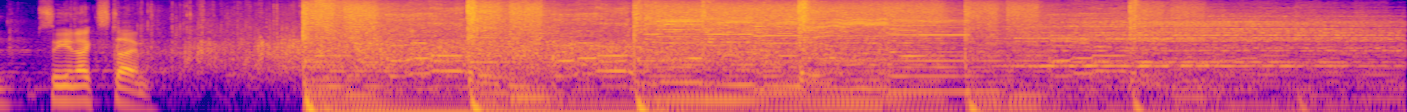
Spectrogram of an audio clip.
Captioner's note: audience applauding; upbeat music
